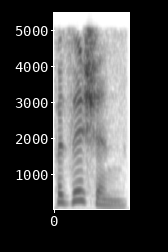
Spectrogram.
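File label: "position", us English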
